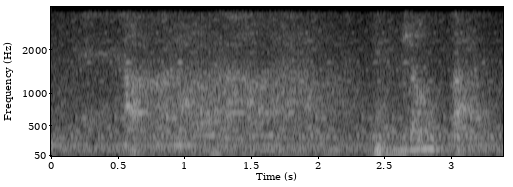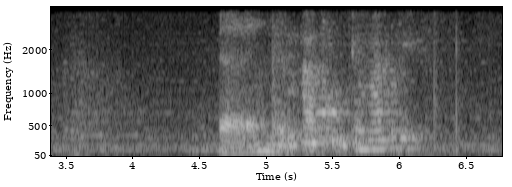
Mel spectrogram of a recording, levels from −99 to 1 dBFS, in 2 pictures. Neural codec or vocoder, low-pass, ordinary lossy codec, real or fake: codec, 24 kHz, 0.9 kbps, WavTokenizer, medium speech release version 2; 3.6 kHz; none; fake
